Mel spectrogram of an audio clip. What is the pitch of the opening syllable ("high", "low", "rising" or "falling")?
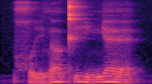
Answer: low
